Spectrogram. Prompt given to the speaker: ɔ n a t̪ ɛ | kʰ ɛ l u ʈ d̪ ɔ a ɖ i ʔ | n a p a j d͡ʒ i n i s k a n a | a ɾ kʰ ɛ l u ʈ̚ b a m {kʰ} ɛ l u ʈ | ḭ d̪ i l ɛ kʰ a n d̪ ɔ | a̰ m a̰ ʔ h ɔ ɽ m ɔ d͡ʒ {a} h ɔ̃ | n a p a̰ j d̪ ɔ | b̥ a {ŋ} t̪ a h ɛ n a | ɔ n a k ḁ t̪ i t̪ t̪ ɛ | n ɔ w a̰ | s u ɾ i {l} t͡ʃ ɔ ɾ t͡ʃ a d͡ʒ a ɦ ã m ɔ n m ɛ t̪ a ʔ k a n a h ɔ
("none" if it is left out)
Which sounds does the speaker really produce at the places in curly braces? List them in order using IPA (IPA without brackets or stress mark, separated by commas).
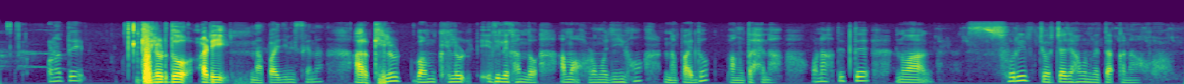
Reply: kʰ, i, ŋ, ɾ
